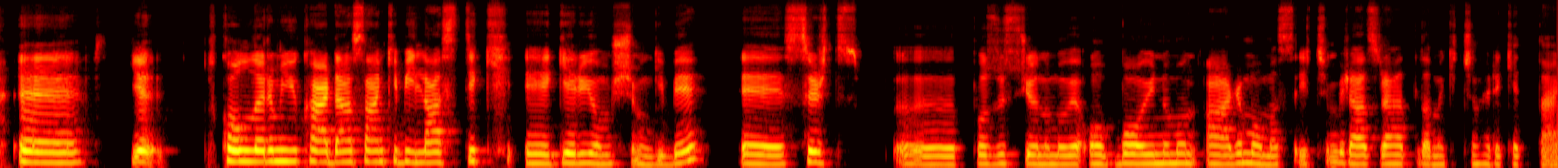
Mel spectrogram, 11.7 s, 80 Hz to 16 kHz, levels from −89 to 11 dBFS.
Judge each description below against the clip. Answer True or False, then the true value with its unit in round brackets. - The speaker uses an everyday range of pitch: True (3.2 semitones)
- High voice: True (200 Hz)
